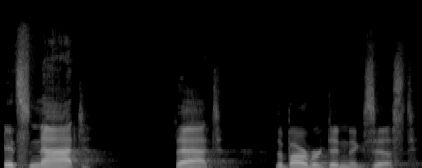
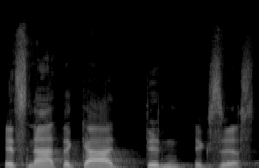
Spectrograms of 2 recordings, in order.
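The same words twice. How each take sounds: First: Said in the usual way. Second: Slow, with the weight on "not"; preacher driving the point home to the congregation; slow emphatic restatement. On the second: Shown as a demonstration. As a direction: lean on "not" and let the line land slowly. Sermon point restated slowly.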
